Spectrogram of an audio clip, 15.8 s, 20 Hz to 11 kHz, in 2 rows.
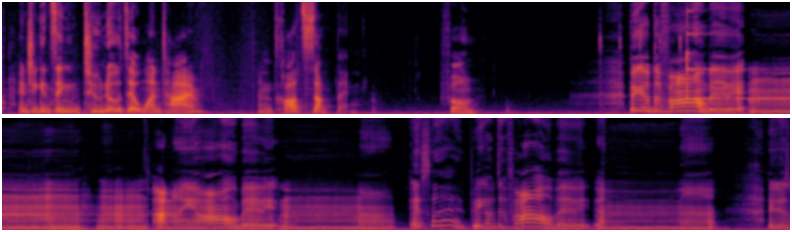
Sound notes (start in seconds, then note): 6.8 ding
